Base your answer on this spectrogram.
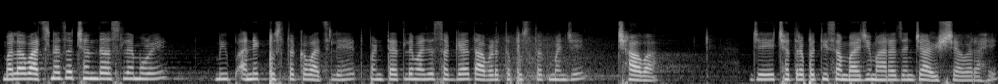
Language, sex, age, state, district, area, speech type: Marathi, female, 30-45, Maharashtra, Buldhana, urban, spontaneous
